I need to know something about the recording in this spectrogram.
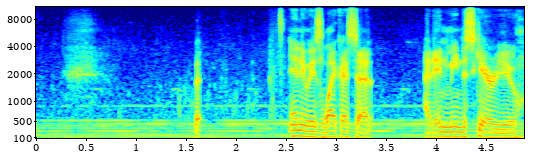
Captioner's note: inhales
